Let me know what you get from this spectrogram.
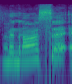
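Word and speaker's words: Manassa: What boxer was nicknamed the, oh, my gosh, the, I want to say the, Manasa Mahler? – Where did she get these questions from? – The internet. And I could spell this. It's Manasa, M-A-N-A-S-S-A. I mean, you could say Mahler, M-A-U-L-E-R.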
